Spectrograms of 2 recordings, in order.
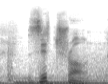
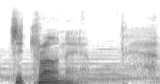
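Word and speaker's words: Zitrone: Oh, um zitron. So, uh let's see here. Citron. Um, German for lemon. It is spelled Z I T R O N E very very good.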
